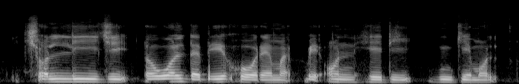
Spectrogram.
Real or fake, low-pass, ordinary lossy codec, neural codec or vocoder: real; 10.8 kHz; Opus, 24 kbps; none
